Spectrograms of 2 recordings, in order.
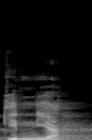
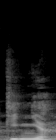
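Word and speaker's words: قنية: Bacanya kinyah, bukan kinyah ya.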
